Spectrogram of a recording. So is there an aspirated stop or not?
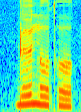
yes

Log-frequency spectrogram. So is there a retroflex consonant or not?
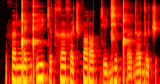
no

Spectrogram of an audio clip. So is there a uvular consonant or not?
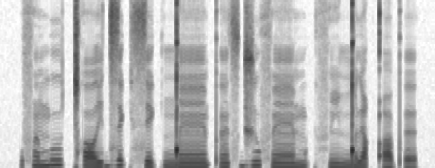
yes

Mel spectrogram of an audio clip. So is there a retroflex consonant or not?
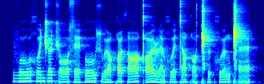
yes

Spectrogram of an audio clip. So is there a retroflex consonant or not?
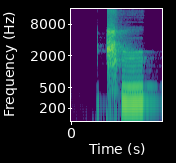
yes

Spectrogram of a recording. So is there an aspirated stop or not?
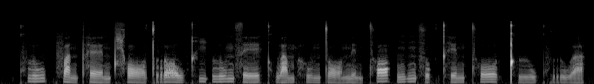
yes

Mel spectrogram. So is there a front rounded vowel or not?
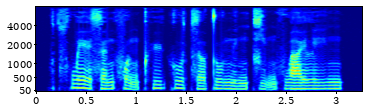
yes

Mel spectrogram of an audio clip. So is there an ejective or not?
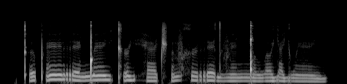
yes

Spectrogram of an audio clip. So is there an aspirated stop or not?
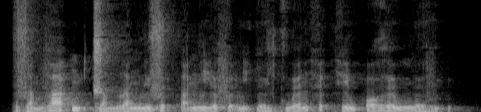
no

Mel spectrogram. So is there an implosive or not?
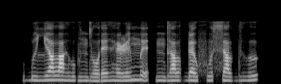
yes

